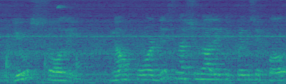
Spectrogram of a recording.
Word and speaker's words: jus soli: We do not pronounce this as Jews, no? But use, why? Use solely.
